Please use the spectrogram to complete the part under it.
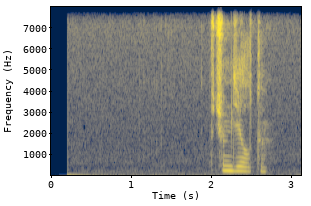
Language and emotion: Russian, neutral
